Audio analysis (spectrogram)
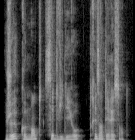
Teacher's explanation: Tous les « e » à la fin des mots sont muets, sauf pour le mot monosyllabique « je » où il est prononcé « e ».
